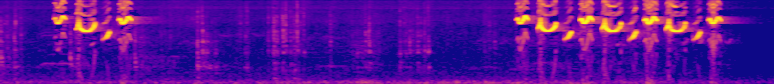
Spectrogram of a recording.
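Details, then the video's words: Cinereous tit singing persistently, a song claimed to make others of its kind start singing: a short burst of sharp whistled notes, a pause of about four seconds, then a longer run of quick high and low alternating whistles. "Kicauan Glatik Batu Gacor Ini Cepat Bikin Glatik Batu Lain Bunyi Gacor"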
